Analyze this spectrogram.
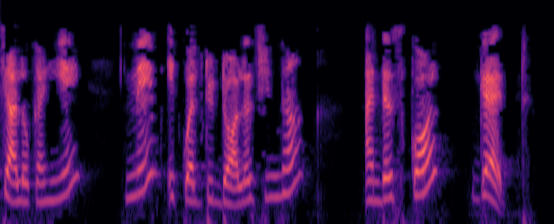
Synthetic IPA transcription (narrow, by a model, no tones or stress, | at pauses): t͡ʃaːlokɐɦĩẽ | neːmikwəlʈuɖɔːləɾd͡ʒinɐ | ɐ̃ɳɖəɾskɔːl | ɡɛʈ̚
